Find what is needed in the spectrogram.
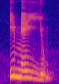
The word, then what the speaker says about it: e-mail: Lembre-se que no Brasil nós não pronunciamos o L em final de palavras. Em final de palavras, o L é pronunciado como U. E-mail, Gmail, Hotmail.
